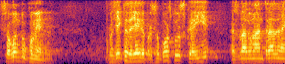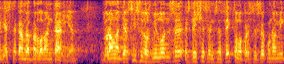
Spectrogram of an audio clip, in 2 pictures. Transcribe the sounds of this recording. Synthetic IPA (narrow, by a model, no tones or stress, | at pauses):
səɣond̪ukumen | pɾuʒɛk̚t̪əðəʎejðəpɾəsupɔst̪uskəːi | əzβaðunaənt̪ɾaðənəkɛst̪əkambəɾəpərləmənt̪aɾiə̰ | d̪uɾantləʒərsisiðozmilˠonzəəzðeʃəsensəːfɛk̚t̪ələpɾəst̪əsjoəkunɔmik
